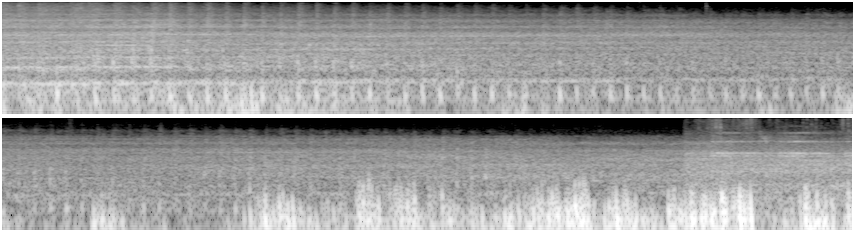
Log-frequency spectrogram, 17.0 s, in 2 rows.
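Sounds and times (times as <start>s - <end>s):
electric train rumble: 0.0s - 17.0s
wind gusts on microphone: 10.9s - 17.0s.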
